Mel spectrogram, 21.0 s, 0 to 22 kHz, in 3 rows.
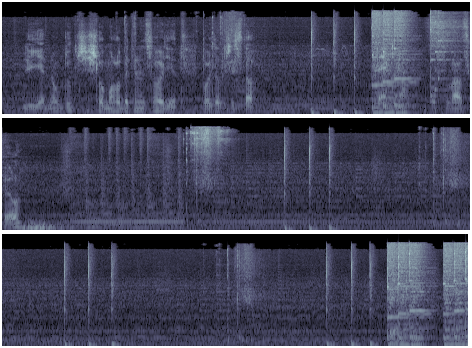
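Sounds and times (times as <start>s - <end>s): slot spin swish: 5.7s - 7.5s.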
